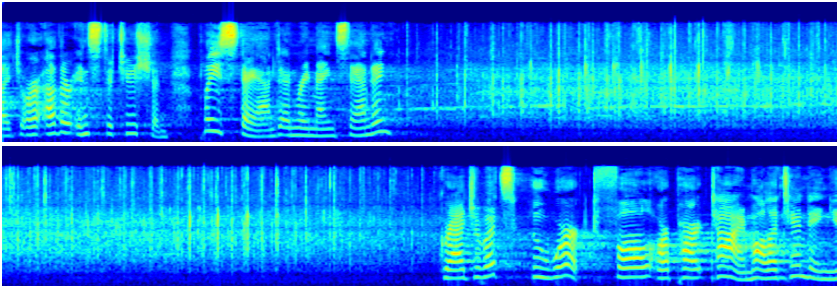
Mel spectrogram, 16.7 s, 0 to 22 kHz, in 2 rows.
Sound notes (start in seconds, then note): 4.0 cheering and applause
